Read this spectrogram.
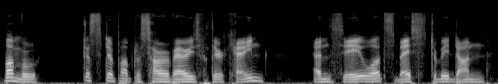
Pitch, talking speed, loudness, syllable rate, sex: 125 Hz, 190 wpm, -21 LUFS, 5.2 syllables/s, male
